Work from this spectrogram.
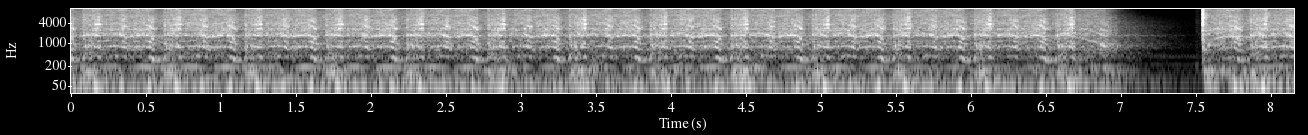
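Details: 2011 Kawasaki Mule 4010 diesel UTV, idle about two years, after rocker arm and push rod replacement, glow plugs used: starter spins the engine evenly, pause, more cranking, never fires; suspected tight piston rings giving poor compression. Cranks but won't start.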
